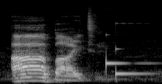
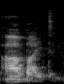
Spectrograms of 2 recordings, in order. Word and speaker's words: arbeiten: Arbeiten. La R no se pronuncia. Arbeiten.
